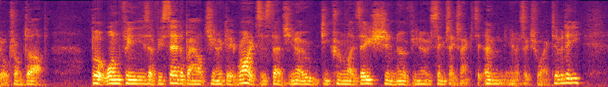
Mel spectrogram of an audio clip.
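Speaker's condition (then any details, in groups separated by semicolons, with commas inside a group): No condition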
